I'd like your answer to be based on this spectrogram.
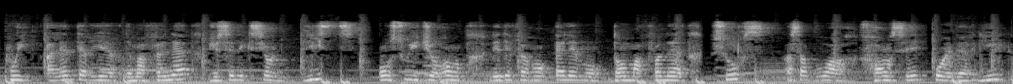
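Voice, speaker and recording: Male tutorial narrator, methodical step-by-step delivery, roomy echo, music bed. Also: sits high. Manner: steady step-by-step dictation of clicks and formulas. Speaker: software tutor. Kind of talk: screen-recorded tutorial narration. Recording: echoey room with music behind.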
